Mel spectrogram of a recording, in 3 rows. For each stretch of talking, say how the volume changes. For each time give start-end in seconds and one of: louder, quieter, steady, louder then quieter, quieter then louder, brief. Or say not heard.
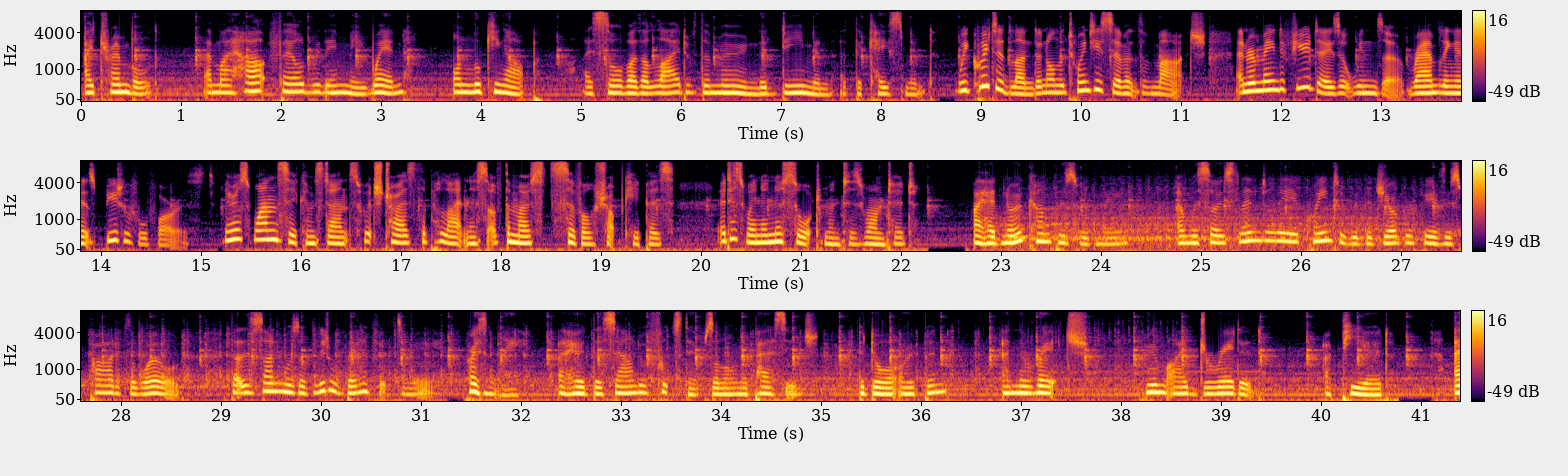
0.0-41.3 steady.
